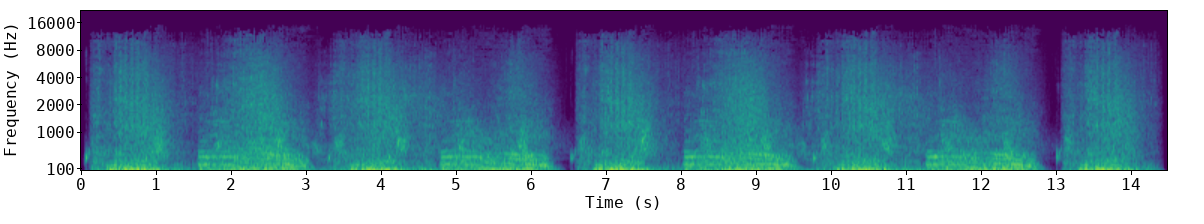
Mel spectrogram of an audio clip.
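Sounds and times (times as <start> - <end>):
non-human creature growls: 0.2 - 13.9.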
